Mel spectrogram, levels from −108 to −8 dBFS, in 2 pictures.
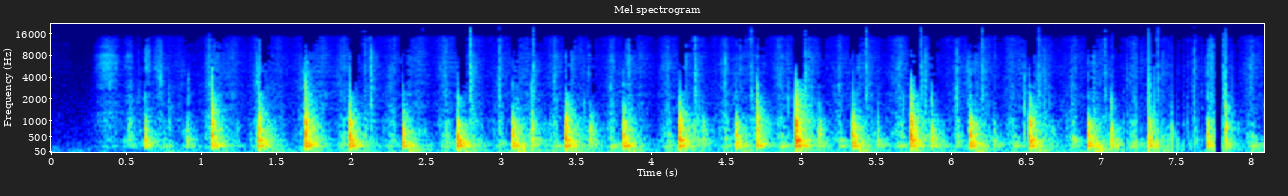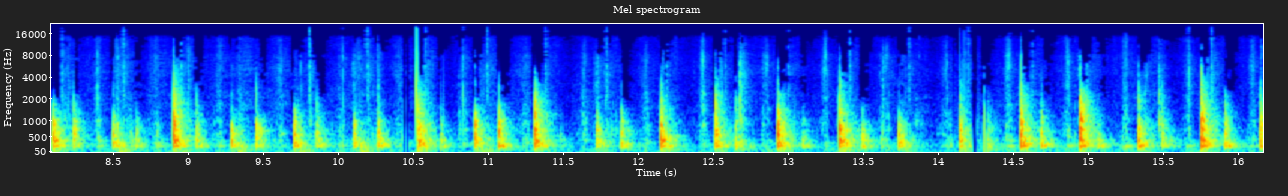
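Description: Processor overload crackle at 7.15–7.93 s, 10.43–10.70 s and 14.06–14.33 s: many roughly 10 ms buffers missed again and again, each leaving a hard-edged gap of silence. Unlike a single dropout, it tears repeatedly and stops when the load clears.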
